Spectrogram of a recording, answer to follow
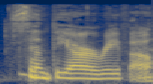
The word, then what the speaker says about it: Cynthia Erivo: Cynthia Erivo.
